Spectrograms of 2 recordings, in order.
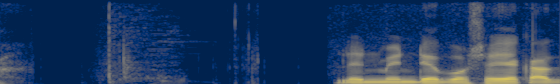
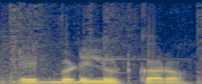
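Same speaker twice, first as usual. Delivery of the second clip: louder repeated order; loud call; 7 dB louder than usual. Real, not acted. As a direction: call it out to the squad.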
